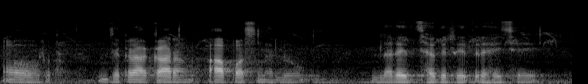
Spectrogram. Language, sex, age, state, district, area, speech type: Maithili, male, 60+, Bihar, Madhepura, urban, spontaneous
